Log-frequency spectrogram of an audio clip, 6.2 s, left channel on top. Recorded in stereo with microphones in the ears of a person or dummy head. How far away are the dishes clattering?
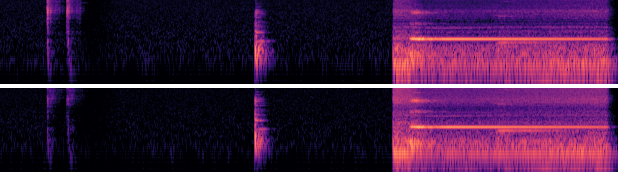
About 1.8 m.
